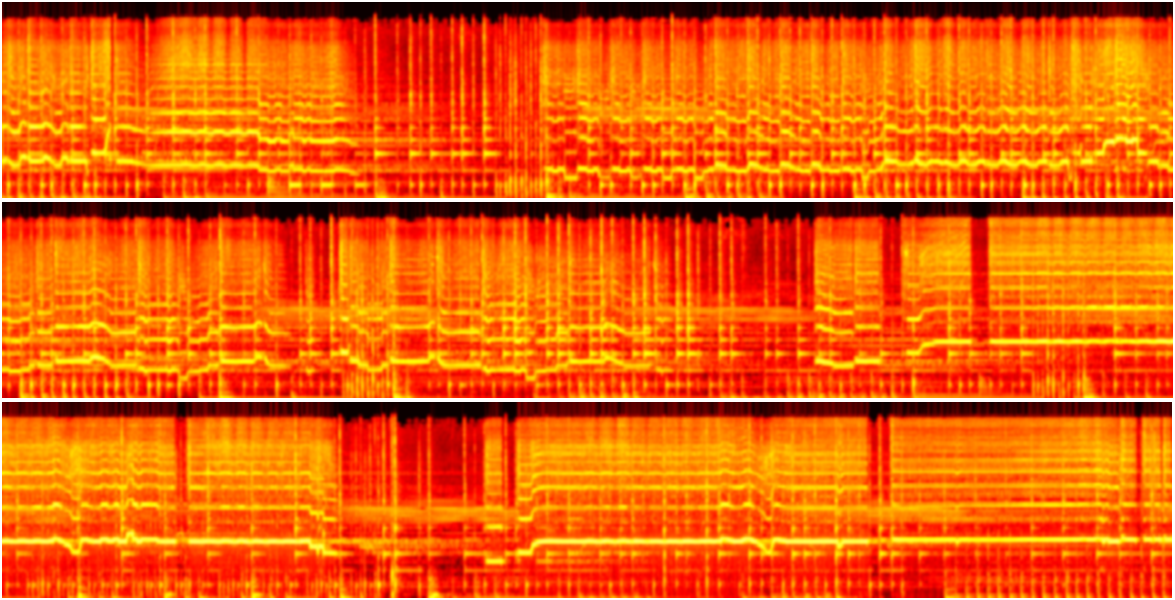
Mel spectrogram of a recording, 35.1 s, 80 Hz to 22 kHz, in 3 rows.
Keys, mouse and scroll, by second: 4.7 ctrl+alt+z, 5.8 ctrl+alt+z, 7.5 ctrl+alt+z, 8.7 ctrl+alt+z, 20.6 ctrl+-, 20.8 ], 22.2 ctrl+-, 24.4 ctrl+-, 27.2 ctrl+alt+z, 28.7 ctrl+alt+z, 31.3 space, 31.7 space, 34.1 ctrl+-.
